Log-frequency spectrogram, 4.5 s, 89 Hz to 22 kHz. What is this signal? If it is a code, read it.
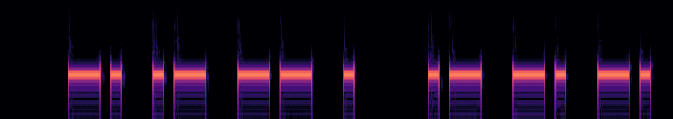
Morse code, heard as a keyed tone, about 17 wpm, 700 Hz. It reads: NAME ANN
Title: K1USN SST QSO Practice 17wpm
